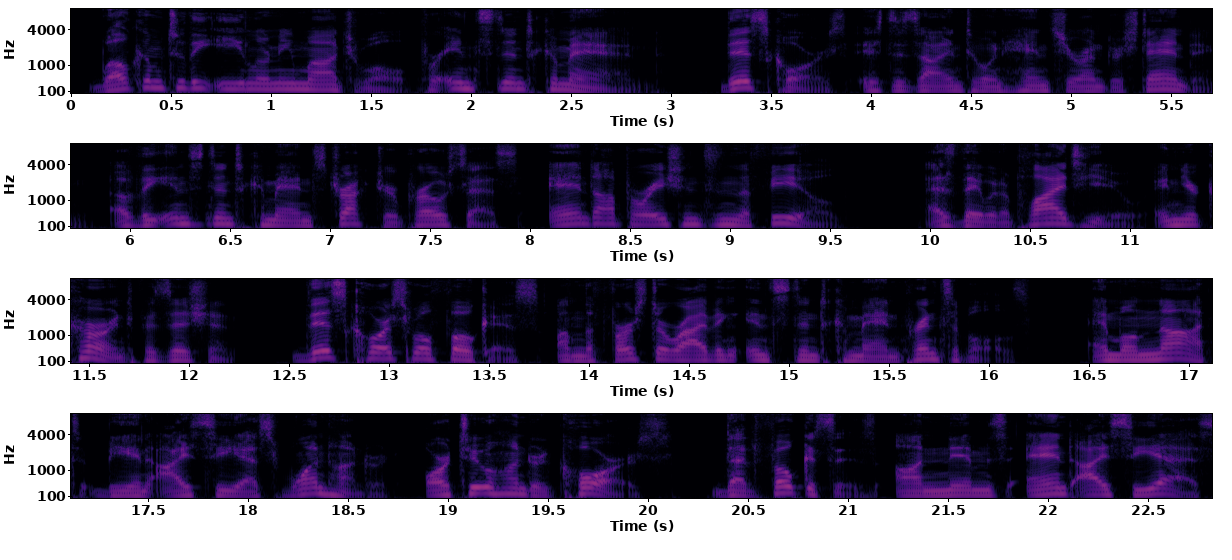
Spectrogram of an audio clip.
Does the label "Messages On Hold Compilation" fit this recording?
No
